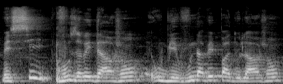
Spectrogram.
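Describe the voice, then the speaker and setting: With a Beninese accent, a man speaks at a high pitch and moderate pace with ordinary pitch variation, amid noticeable background noise and audible room echo. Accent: African (Beninese) French. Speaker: e-commerce coach. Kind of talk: tutorial.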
